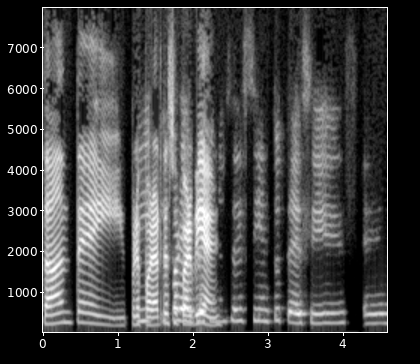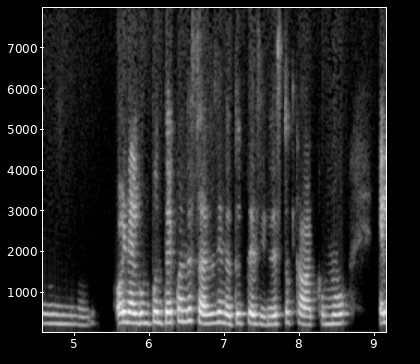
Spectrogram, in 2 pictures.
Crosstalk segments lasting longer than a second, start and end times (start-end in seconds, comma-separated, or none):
1.2-2.5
